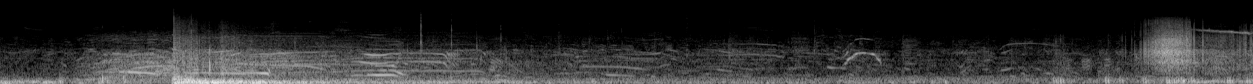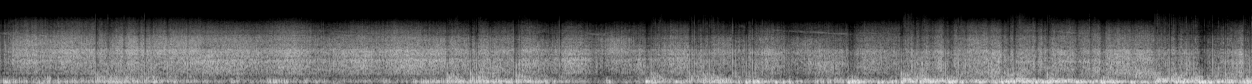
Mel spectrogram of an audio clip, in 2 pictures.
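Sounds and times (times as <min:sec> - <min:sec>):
fireworks booming and crackling: 0:00.0 - 0:08.3, 0:09.1 - 0:25.0
falling whistle: 0:11.9 - 0:12.6.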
